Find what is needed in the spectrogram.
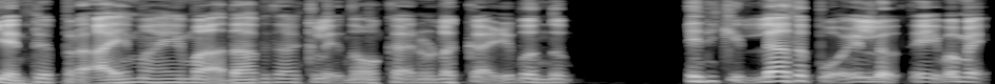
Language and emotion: Malayalam, sad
